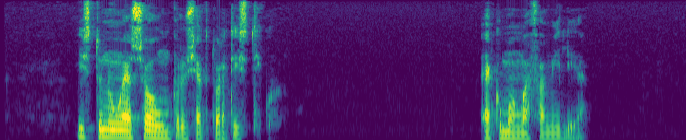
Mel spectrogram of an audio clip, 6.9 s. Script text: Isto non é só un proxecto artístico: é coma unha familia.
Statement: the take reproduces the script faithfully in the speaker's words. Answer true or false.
true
